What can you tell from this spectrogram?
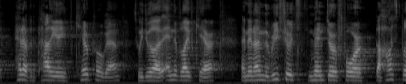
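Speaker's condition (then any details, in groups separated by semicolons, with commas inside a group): Cerebral palsy; affects movement and speech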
